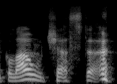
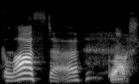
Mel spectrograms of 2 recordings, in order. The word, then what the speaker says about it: Gloucester: like what the what the hell is a glow chester like it's gloucester you know we don't pronounce anything correctly out here so i'm constantly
